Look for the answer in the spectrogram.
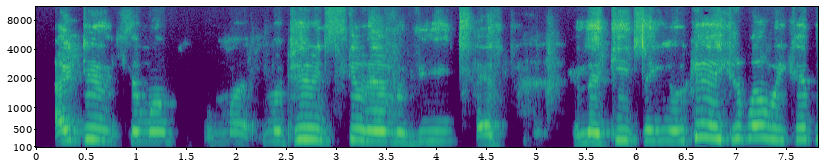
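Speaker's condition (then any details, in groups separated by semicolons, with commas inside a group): Cerebral palsy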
